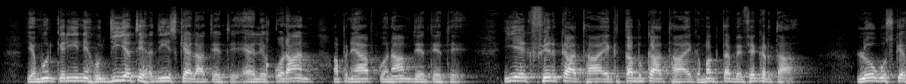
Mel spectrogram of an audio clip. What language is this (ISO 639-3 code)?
urd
